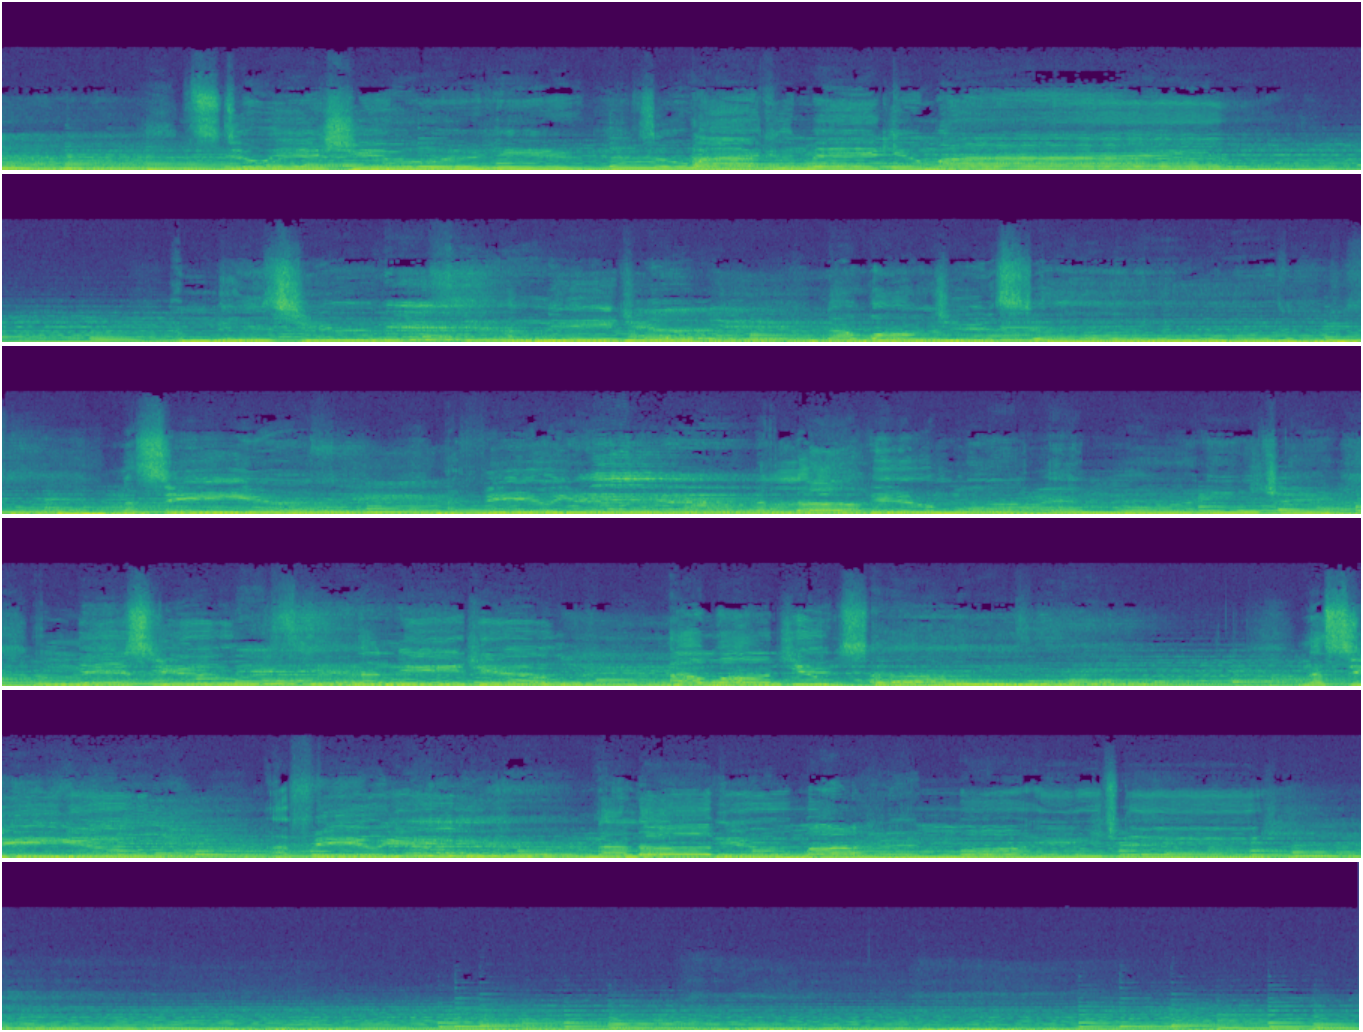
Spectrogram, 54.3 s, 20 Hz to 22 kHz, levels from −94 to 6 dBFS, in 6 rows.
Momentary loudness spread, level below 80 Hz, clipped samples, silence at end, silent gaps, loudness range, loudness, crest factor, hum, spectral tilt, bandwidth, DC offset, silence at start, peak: 6 LU; -34 dBFS; under 0.1%; 0 s; none; 5 LU; -13 LUFS; 12 dB; none; -6 dB/octave; 13 kHz; under 0.1%; 0 s; 0 dBFS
